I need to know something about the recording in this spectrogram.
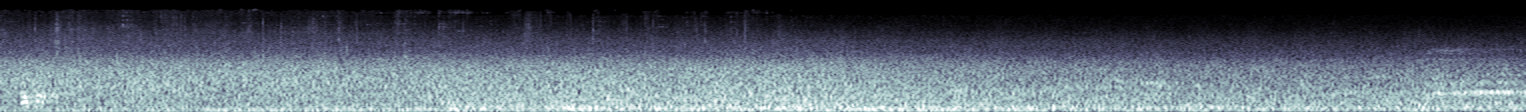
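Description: Soldiers' boots shuffle slowly on gravel.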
